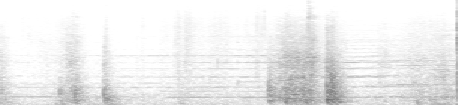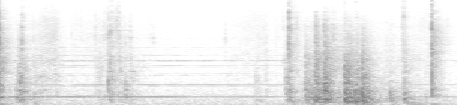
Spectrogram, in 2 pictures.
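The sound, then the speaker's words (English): Desk drawers in an office slide open and shut as someone searches through them, in two rattling bursts, with scattered sharp wooden knocks and clicks between them, fairly quiet over a faint steady hum, with no talking. “searches through desk drawers.”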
